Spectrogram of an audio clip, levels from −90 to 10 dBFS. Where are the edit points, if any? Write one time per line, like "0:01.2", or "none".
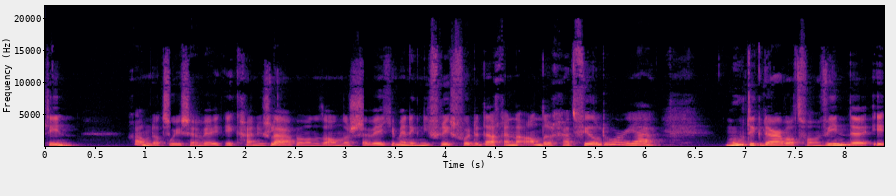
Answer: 0:01.2
0:01.8
0:03.2
0:05.6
